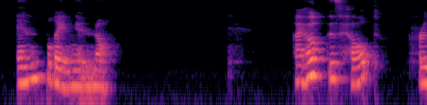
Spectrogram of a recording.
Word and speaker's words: anbringende: Let's put those together. En bring en a. Anbringende. I hope this helped for this word. Anbringende.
